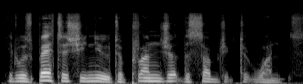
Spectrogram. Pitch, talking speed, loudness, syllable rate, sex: 130 Hz, 235 wpm, -20 LUFS, 5.2 syllables/s, male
